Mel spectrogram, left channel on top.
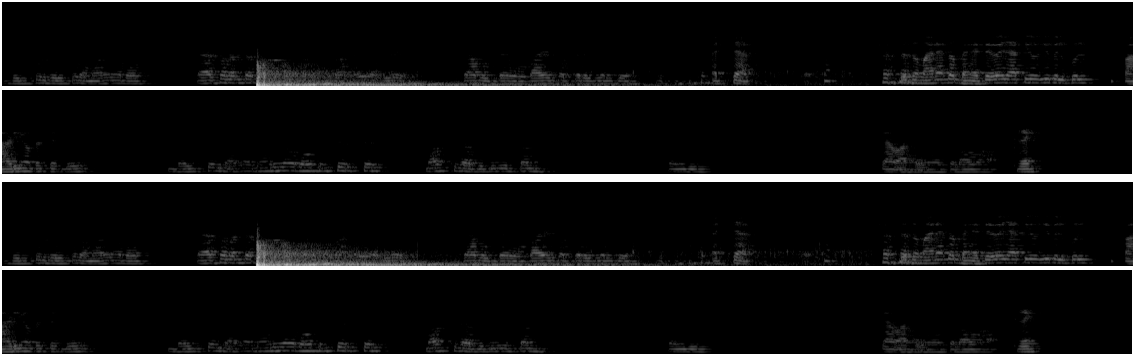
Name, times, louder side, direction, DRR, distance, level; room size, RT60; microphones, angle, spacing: voice 1, 0.0-1.4 1.9-4.1 4.6-6.7 7.0-7.1 8.0-8.1 8.8-9.1 11.9-12.2 13.0-15.1 15.5-16.7 18.0-18.3 20.2-21.2, right 1 dB, 10° left, -4 dB, 3.5 m, -55 dB
sound 1, 2.5-6.5, right 4 dB, 75° right, 0.4 m, -33 dB
voice 2, 7.1-7.6 8.2-8.4 8.6-10.9 11.2-11.9 20.1-20.6 21.4-21.6, left 2 dB, 35° left, 6 dB, 0.7 m, -51 dB
10.0 x 4.8 x 7.8 m, 0.36 s
head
